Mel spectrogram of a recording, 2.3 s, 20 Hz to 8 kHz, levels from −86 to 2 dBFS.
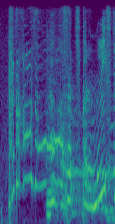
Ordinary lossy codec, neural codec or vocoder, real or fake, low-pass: none; codec, 16 kHz in and 24 kHz out, 1.1 kbps, FireRedTTS-2 codec; fake; 7.2 kHz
